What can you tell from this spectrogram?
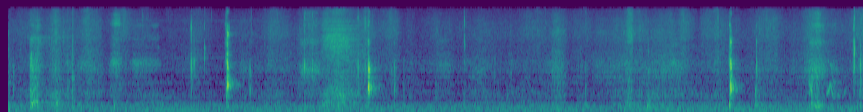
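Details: Infant with hiccups: soft, sharp, irregularly spaced hiccup clicks, three clear ones, against quiet room noise.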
